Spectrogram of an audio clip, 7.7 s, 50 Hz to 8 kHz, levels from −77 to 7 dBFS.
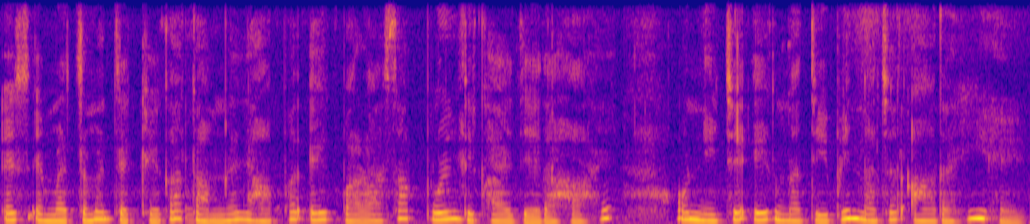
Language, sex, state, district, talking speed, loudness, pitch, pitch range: Hindi, female, Rajasthan, Jaipur, 185 wpm, -15 LUFS, 230 Hz, 200-255 Hz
